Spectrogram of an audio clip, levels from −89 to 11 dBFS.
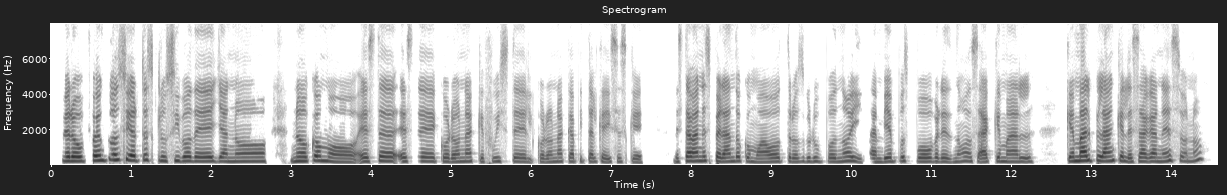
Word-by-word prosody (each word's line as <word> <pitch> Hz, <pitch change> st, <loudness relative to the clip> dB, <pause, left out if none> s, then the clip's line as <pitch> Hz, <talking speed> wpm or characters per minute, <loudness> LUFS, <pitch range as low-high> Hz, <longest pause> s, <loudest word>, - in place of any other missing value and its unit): Pero 245 Hz, 0 st, +7 dB
fue 275 Hz, 0 st, +8 dB
un 280 Hz, -, +1 dB
concierto 310 Hz, -2 st, +4 dB
exclusivo 250 Hz, -3 st, 0 dB
de 235 Hz, 0 st, +3 dB
ella, 230 Hz, -1 st, 0 dB
no 225 Hz, +1 st, 0 dB, 0.3 s
no 235 Hz, 0 st, +2 dB
como 215 Hz, -8 st, +1 dB
este 220 Hz, +4 st, +1 dB
este 225 Hz, 0 st, -3 dB
Corona 215 Hz, +1 st, -2 dB
que 205 Hz, -3 st, -10 dB
fuiste, 220 Hz, -1 st, -6 dB
el 190 Hz, -3 st, -9 dB
Corona 200 Hz, +2 st, -6 dB
Capital 215 Hz, -1 st, -6 dB
que 210 Hz, -, -5 dB
dices 205 Hz, +2 st, -8 dB
que 180 Hz, -3 st, -6 dB, 0.4 s
estaban 245 Hz, +4 st, +3 dB
esperando 235 Hz, -1 st, +1 dB
como 210 Hz, -5 st, -4 dB
a 190 Hz, -, 0 dB
otros 215 Hz, 0 st, -4 dB
grupos, 215 Hz, -2 st, -5 dB
¿no? 240 Hz, +3 st, -1 dB
Y 210 Hz, -6 st, -3 dB
también, 205 Hz, +3 st, -2 dB
pues, 235 Hz, 0 st, -5 dB
pobres, 210 Hz, -2 st, -2 dB
¿no? 215 Hz, +4 st, -6 dB
O -, -, -4 dB
sea, 200 Hz, -2 st, -2 dB
qué 230 Hz, -, -4 dB
mal 210 Hz, 0 st, -3 dB, 0.4 s
qué 235 Hz, -, +1 dB
mal 255 Hz, +1 st, +7 dB
plan 255 Hz, +1 st, +3 dB
que 255 Hz, -, 0 dB
les 210 Hz, 0 st, -3 dB
hagan 225 Hz, 0 st, +1 dB
eso, 250 Hz, -1 st, -3 dB
¿no? 305 Hz, +10 st, -7 dB
225 Hz, 185 wpm, -22 LUFS, 210-240 Hz, 0.4 s, fue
